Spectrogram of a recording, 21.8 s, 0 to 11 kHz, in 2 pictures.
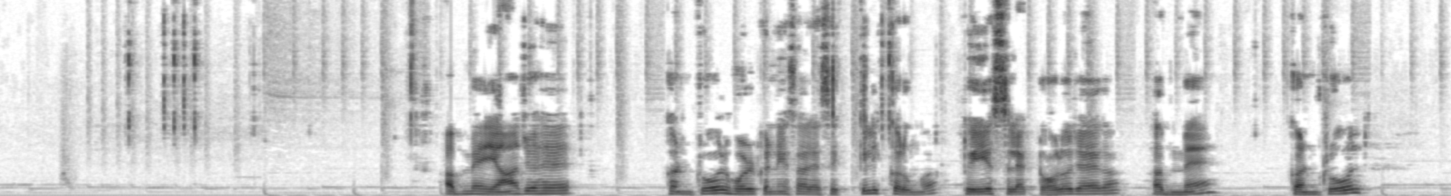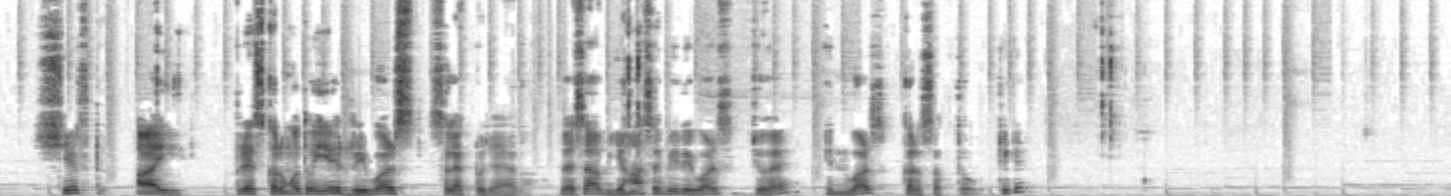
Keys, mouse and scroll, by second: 6.9 ctrl+click, 12.2 ctrl+shift+i, 15.9 click, 19.4 click.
